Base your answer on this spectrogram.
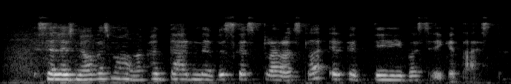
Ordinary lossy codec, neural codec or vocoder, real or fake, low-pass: Opus, 32 kbps; none; real; 7.2 kHz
